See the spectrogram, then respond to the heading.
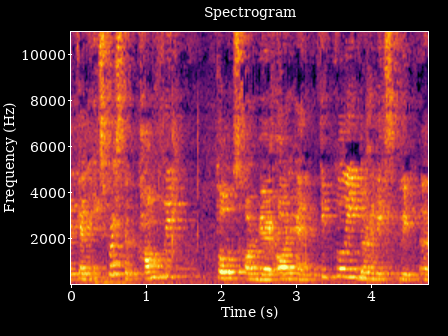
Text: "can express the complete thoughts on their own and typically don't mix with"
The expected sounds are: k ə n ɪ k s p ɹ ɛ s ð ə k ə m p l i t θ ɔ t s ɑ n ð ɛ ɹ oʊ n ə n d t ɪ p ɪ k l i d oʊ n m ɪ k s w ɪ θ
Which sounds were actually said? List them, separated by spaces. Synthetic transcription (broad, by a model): k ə n ɪ k s p ɹ ɛ s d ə k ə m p l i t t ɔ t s ɑ n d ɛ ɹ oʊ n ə n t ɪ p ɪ l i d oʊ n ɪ s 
